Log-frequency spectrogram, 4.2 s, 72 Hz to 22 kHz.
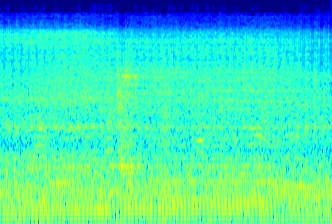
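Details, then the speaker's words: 1958 Allis Chalmers D14 tractor running again: even, steady low engine drone with no knocks or misses, purring smoothly with the PTO spinning. "Just listen to that baby purr. It ain't no stop."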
